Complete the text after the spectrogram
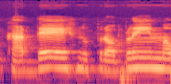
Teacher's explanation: paroxítona a sílaba tônica é a penúltima sílaba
